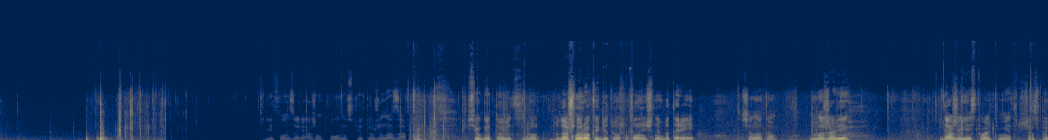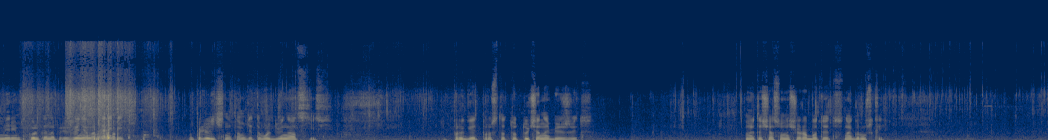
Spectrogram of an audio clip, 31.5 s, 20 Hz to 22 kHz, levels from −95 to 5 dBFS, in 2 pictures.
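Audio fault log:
2.49–6.14 s, one channel inverted: the sound falls by about 28 dB to a faint copy, likely because one channel's reversed polarity cancels shared content when summed to mono.
9.3–9.5 s and 17.2–17.5 s, chunks out of order: brief jumbled stretches, as a 100 ms chunk plays one, then two, chunks late, leaving hard joins.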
